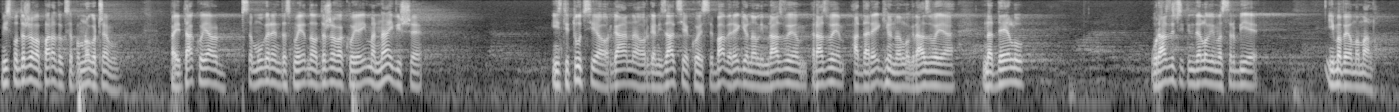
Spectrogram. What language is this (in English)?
Serbian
